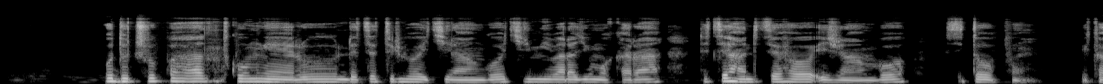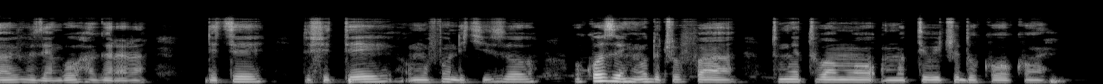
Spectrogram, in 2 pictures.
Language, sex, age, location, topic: Kinyarwanda, male, 25-35, Huye, health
